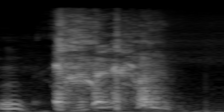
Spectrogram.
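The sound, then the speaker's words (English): A single harsh cough bursts out loudly and rasps for nearly a second, just after a brief murmur of a voice, then fades into quiet. “Sorry for this cough.”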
